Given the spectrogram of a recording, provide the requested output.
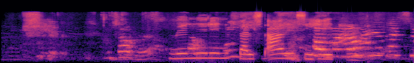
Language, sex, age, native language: Icelandic, female, 18-19, Icelandic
